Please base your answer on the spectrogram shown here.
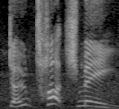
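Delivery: high, drawn-out cry of protest; shouted in high pitch, not full volume; shouted warning. A narrator's reading. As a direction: shove someone off with your voice. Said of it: "I shouted".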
